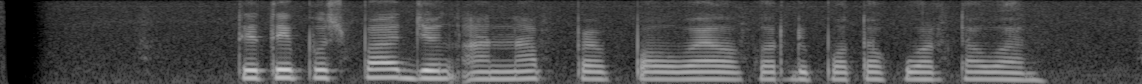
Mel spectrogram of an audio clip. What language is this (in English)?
Sundanese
